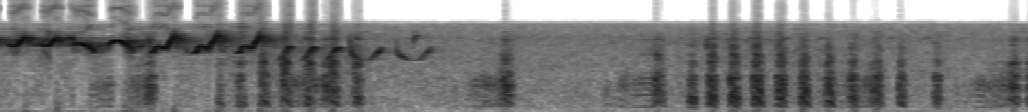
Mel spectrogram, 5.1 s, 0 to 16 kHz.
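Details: During incubation, a pair of eastern imperial eagles at their nest in Lower Kama National Park, Russia, on 15 May 2024; high songbird warbling gives way to a long, even series of gruff barking notes.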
